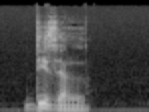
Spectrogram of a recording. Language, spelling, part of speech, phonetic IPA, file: Polish, diesel, noun, [ˈdʲizɛl], Pl-diesel.ogg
